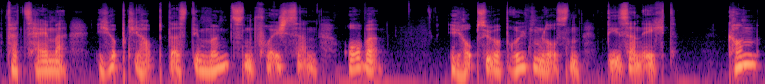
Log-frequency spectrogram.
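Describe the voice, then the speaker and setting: A man's voice: mid-range voice, unhurried, gravelly, a little mellow, husky, no echo, full character voice. A man voicing a friendly, apologetic village shopkeeper who coaxes a customer.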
